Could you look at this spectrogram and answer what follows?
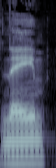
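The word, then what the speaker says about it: Noem: name is name right n-o-e-n-o-e-m is pronounced name uh i want to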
